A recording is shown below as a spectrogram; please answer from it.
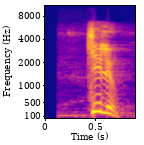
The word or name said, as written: kilim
